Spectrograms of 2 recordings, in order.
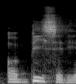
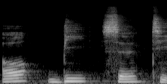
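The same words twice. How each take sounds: First: "Obesity" as o-BEE-sity; stress on second syllable. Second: "O, B, C, T" as four separated beats of obesity; syllable by syllable. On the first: Teacher showing word stress, second syllable of "Obesity" stressed. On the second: Teacher sounding out obesity for learners, four separate beats. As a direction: break it up evenly, "O, B, C, T". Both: Shown as a demonstration. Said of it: "استرس روی قسمت B".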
